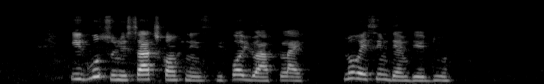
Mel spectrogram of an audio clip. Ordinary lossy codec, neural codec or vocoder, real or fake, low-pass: none; vocoder, 22.05 kHz, 80 mel bands, Vocos; fake; 9.9 kHz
